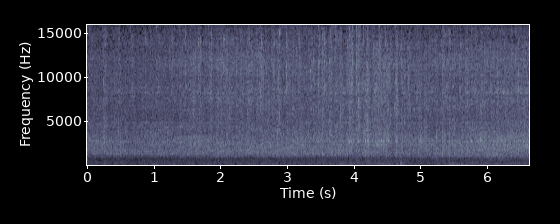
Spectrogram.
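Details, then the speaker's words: Wrenn W2228 City of Birmingham model locomotive, just recommissioned, pulling a Pullman train on the layout mainline with the controller turned up: only a soft, even hiss and faint wheel patter, no motor growl or grinding; a very quiet, normal runner. "Now isn't that a quiet runner? That's probably one of the quietest Wrenn engines I've got, even quieter than the City of Glasgow. You can just hear the wheels."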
